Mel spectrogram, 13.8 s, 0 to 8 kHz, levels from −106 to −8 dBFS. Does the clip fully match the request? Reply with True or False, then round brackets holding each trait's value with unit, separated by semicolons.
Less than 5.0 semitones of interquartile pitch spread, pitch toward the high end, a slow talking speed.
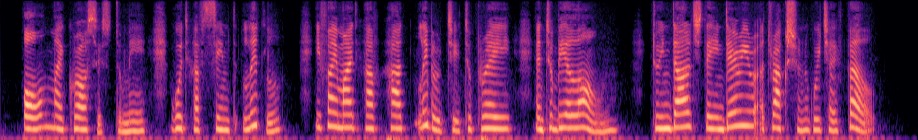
True (3.2 semitones; 250 Hz; 125 wpm)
